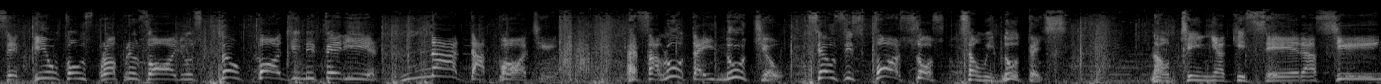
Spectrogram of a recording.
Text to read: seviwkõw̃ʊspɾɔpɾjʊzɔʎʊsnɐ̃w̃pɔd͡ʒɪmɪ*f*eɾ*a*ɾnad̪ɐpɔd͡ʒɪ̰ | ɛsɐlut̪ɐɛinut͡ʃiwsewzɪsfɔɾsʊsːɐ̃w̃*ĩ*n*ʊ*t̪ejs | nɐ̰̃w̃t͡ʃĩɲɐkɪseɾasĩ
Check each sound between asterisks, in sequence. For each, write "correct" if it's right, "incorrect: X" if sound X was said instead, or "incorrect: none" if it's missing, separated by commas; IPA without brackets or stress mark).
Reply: correct, incorrect: i, incorrect: i, incorrect: u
